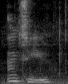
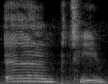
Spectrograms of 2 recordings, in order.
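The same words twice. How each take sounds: First: The word begins directly with an M sound. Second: The word begins with an E vowel sound. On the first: The speaker calls it right. "It's meant to be like empty" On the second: The speaker calls it wrong. "you guys are saying like the E. Like empty"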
